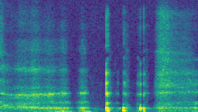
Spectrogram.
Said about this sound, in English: I want to see if you can hear the dog snoring.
